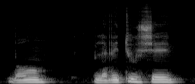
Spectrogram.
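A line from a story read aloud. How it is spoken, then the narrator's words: Plain. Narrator (French): répondit Hood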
